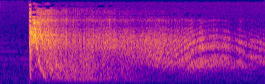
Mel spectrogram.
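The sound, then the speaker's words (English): Star Wars blaster sound made by striking a radio tower's support cables with a rock: one sharp metallic strike, then a long, zinging ring with sweeping tones that slowly fades. “he threw a rock at the support cables for a radio tower, and it made a kind of a cool sound, and he said to his dad, hey, that's what a space gun should sound like.”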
